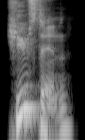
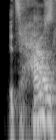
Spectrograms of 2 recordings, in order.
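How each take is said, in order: First: It is pronounced the way Texans say the city. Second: It is pronounced the way New Yorkers say the street. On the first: "they don't pronounce it like that" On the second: "It's Houston is how they pronounce it back there"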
